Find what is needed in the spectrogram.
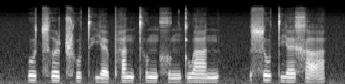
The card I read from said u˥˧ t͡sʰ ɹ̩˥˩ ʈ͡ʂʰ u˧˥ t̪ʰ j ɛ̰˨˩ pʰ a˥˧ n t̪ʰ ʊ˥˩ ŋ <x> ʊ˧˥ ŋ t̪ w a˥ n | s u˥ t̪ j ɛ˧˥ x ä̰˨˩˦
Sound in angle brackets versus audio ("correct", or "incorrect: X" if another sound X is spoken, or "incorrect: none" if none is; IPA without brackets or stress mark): correct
